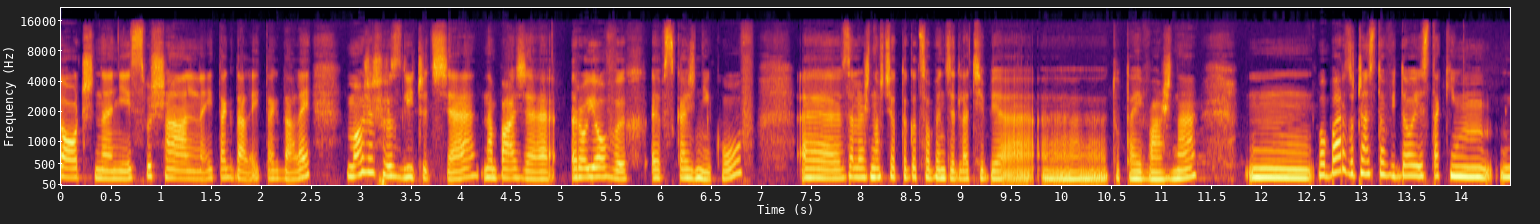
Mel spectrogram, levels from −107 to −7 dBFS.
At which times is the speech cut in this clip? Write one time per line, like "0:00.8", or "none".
0:05.0
0:12.5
